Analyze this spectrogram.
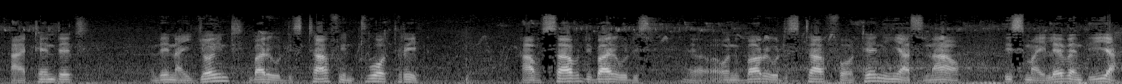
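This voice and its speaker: A man from Western Kenya on ministry staff, giving a steady, earnest personal testimony. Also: fairly low pitch, measured pace. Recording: noisy outdoor recording.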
